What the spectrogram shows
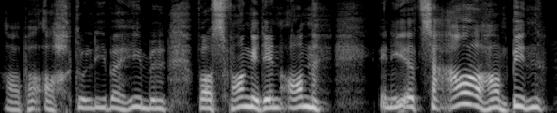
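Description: Man playing a scared dim hunter, Bavarian dialect, shrill high voice, husky edge, storybook. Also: sing-song, unhurried, mellow, no room sound, studio quality, exaggerated voice. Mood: fretful. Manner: shrill, panicky and pleading. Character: frightened, dim-witted male village hunter.

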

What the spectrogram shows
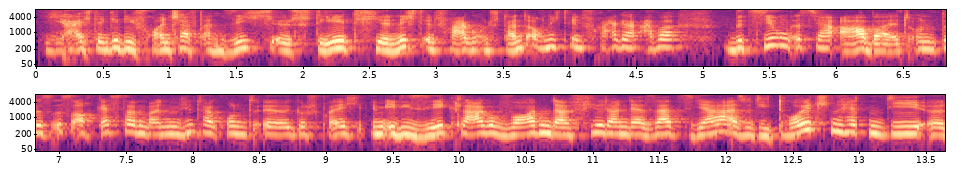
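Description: A woman's voice: medium pitch, moderate pace, a little mellow. A woman news correspondent giving spontaneous analytical answers in an interview.

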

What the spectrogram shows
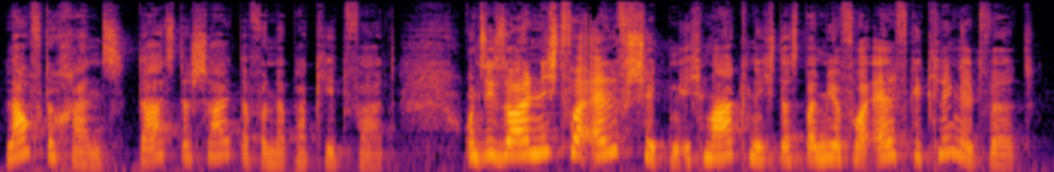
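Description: A woman's voice: fairly high pitch, expressive, normal speed, pushed and bright, voice pushed up. A woman reading an audiobook, voicing a vain, thrifty middle-aged mother with a gushing, bossy and theatrical manner.

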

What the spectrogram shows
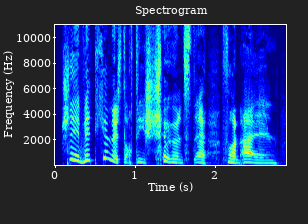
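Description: A woman's voice: sing-song, unhurried, sharp tone, no room sound, clean studio sound, heavily acted. A woman voicing a vain, hot-tempered king who shrieks and squawks in a children's radio drama. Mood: huffy. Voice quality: shrill, squawking. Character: vain shrieking male king, easily enraged.

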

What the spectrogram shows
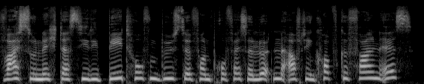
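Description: A woman's voice: high-pitched, steady tone, a little fast, no room sound, clean studio sound, pitched above the performer's own voice, close to an everyday voice. A woman voicing a worried, agitated father pleading with his daughter. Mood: anxious. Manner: anxious and pleading.

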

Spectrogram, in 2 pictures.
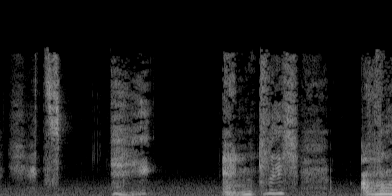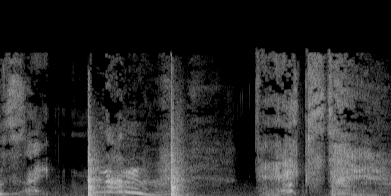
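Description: An actress playing an irritable woman muttering sarcastic rants to herself as she clears out a house. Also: extremely high pitch, very animated, extremely slow, heavy background noise, heavily acted. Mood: grumbling. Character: irritable woman sorting an inherited house, grumbling.

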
